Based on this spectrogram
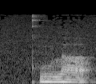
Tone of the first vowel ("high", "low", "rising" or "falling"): low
